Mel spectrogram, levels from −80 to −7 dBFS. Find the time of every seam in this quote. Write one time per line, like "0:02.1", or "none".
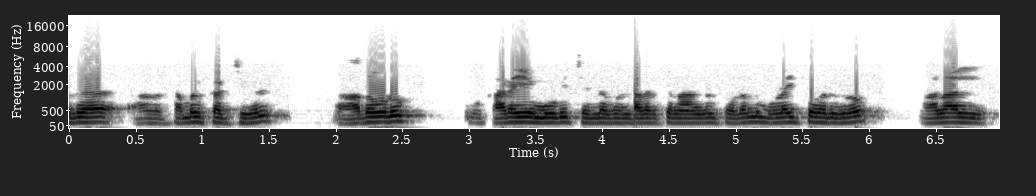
0:04.2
